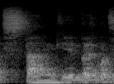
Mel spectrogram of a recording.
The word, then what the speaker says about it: stanchi: essendo una cifra si aggiunge racca che diventa stanchi mi parlano la pronuncia nel modo corretto abbiamo poi la seconda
